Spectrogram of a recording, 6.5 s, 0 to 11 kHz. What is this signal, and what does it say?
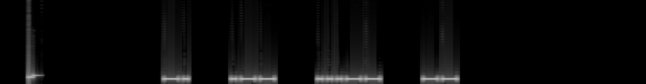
Morse code, heard as a keyed tone, about 25 wpm, spaced as for 14 wpm, 700 Hz. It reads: NW3M
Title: USA Call Signs - 4 Characters - 3x Character Spacing - 25wpm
